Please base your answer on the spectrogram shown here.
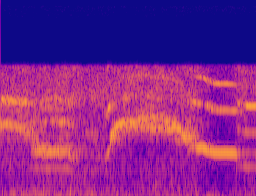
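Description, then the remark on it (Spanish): A woman who is on fire screams frenziedly in a cemetery: long, high-pitched wailing cries that rise and bend in pitch, loud, carrying continuously for about three seconds with no speech. “Se convirtió en tea humana y sus gritos enloquecidos resonaban en el cementerio.”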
